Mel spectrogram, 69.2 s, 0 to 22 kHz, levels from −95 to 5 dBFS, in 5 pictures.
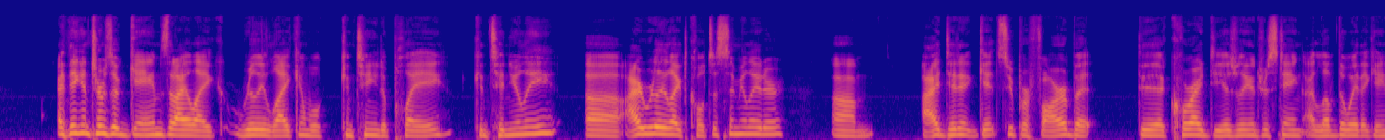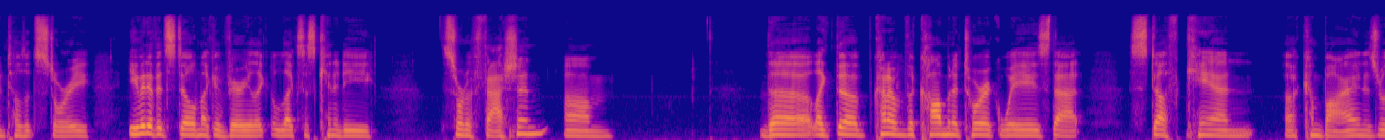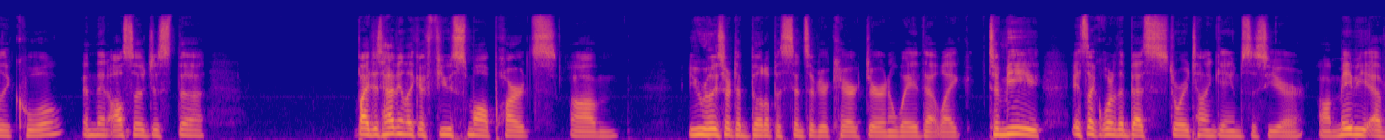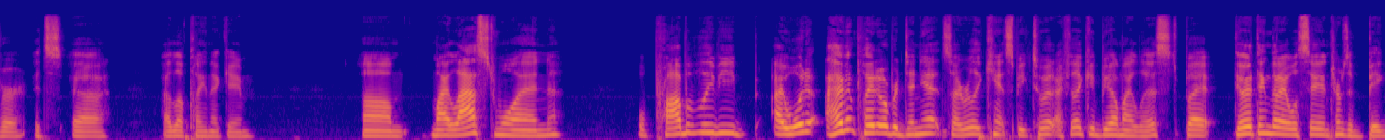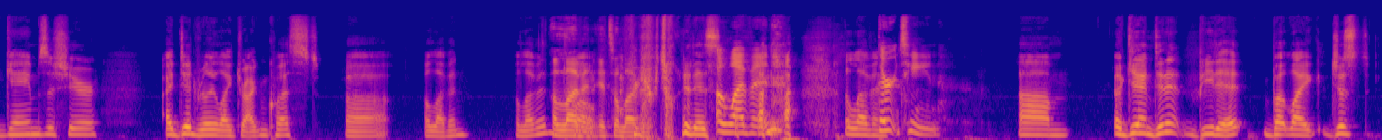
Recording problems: none

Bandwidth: 13.5 kHz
